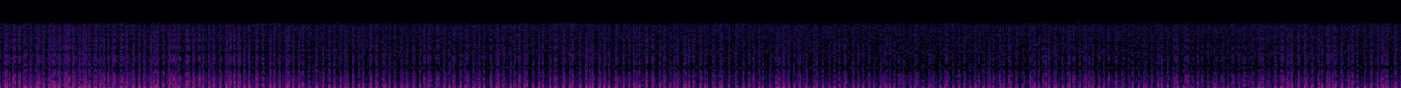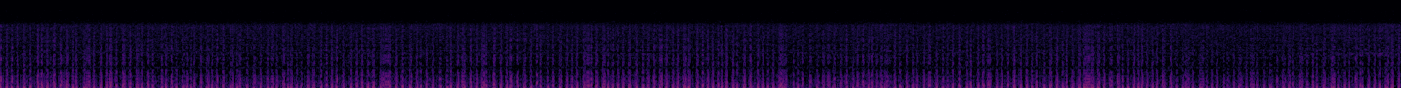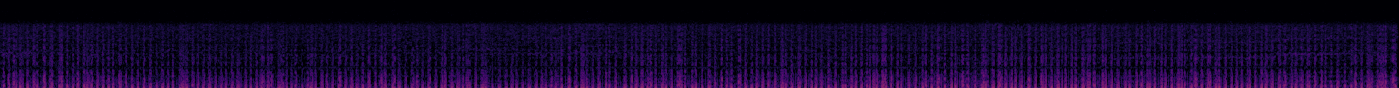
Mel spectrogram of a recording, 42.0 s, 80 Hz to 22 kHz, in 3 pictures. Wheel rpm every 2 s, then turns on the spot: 160, 180, 230, 230, 240, 230, 230, 230, 230, 230, 230, 230, 230, 220, 230, 220, 210, 140, 100, 160, 190.
none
